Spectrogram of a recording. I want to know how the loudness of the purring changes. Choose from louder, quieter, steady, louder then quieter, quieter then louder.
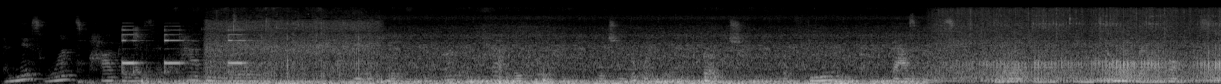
louder.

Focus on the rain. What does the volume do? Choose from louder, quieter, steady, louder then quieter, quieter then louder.
steady.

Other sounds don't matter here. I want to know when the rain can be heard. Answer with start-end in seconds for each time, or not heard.
2.0-12.1.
